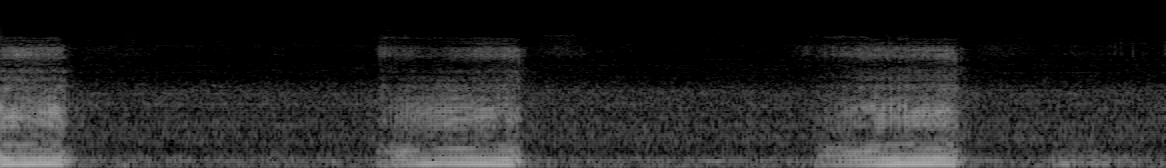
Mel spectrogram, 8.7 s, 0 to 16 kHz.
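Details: Dogue de Bordeaux puppy snoring while asleep: steady, low, buzzing snores about 18 breaths a minute, each about a second long, quiet between.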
